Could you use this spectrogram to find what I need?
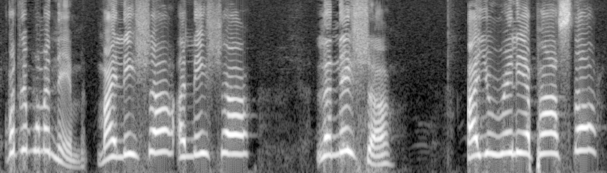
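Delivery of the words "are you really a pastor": ordinary delivery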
